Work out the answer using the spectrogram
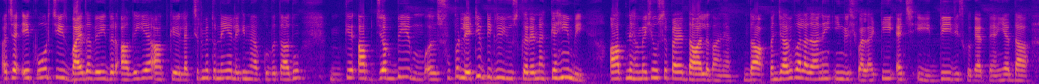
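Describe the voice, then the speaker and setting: A woman with a fairly high-pitched voice gives a recorded lecture on English grammar, explaining it in Urdu. She reads the English examples out slowly and often corrects herself mid-sentence.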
